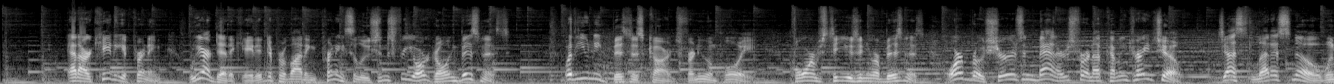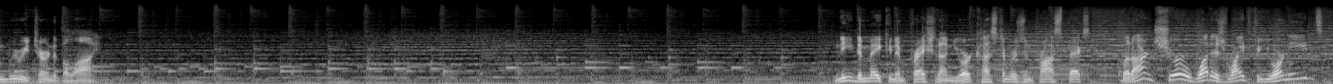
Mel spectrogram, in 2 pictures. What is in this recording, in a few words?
on hold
